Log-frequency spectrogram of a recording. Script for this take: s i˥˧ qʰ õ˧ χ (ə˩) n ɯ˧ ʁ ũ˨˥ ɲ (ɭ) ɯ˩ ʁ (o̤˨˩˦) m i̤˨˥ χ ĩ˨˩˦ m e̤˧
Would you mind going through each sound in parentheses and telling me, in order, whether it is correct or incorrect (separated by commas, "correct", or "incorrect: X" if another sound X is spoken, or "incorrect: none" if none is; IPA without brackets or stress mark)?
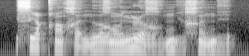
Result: incorrect: ɛ˩, correct, correct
